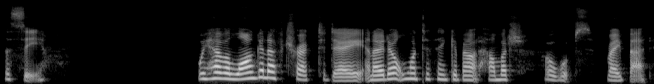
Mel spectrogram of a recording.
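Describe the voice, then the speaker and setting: A woman with a fairly high voice reads a story aloud in a conversational way, dropping into casual banter between passages. The sound is close and dry. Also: animated, moderate pace, a bit bright, no room sound. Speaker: co-host reading an online story aloud.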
